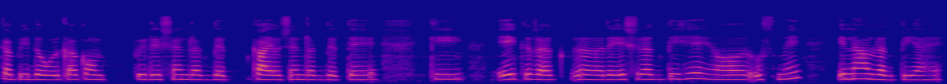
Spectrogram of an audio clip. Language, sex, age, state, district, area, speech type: Hindi, female, 30-45, Madhya Pradesh, Betul, rural, spontaneous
